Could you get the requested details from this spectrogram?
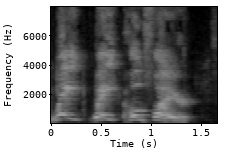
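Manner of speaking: very high squeaky female gnome. Narrator voicing a gnome calling for attackers to stop, squeaky she-gnome voice. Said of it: "you hear one squeaky she-gnome's voice going".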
